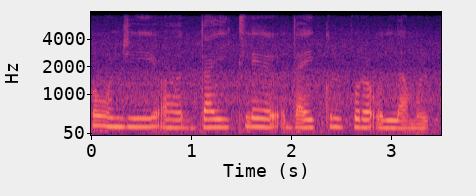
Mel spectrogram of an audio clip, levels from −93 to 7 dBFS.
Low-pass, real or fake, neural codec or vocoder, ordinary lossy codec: 7.2 kHz; real; none; none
